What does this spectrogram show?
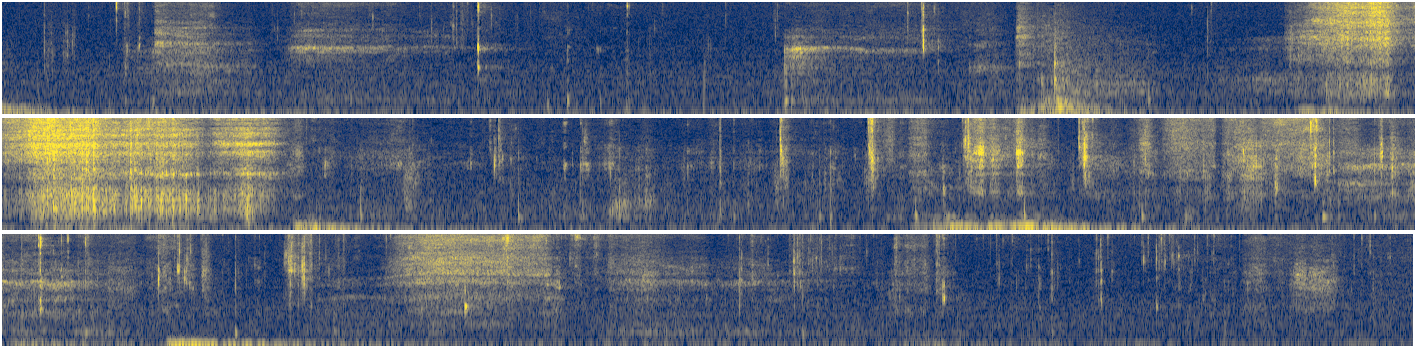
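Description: Close-miked eating: chewing and crunching with many small wet mouth clicks, a few dull knocks, and a louder noisy stretch of about two seconds a third of the way in.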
